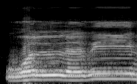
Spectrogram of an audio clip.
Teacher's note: لام مشدد حرف ہے تو پیچھے والے متحرک حرف واو سے مل کر پڑھا جائے گا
